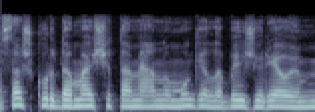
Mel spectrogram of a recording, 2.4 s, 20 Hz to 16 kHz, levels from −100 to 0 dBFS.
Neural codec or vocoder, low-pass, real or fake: none; 9.9 kHz; real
